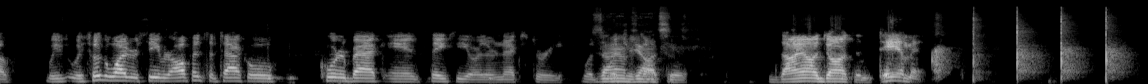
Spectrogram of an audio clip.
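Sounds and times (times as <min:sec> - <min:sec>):
speech: 0:00.0 - 0:07.0, 0:07.7 - 0:09.5
clapping: 0:09.3 - 0:11.4.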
